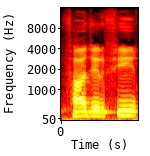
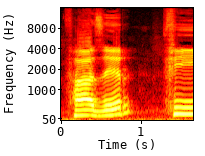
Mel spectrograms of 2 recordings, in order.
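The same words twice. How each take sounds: First: The phrase is said quickly in a run. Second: The phrase is said slowly and deliberately. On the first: "তাড়াতাড়ি বলার চেষ্টা করবেন" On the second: "এইভাবে পড়বেন প্রথমে"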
